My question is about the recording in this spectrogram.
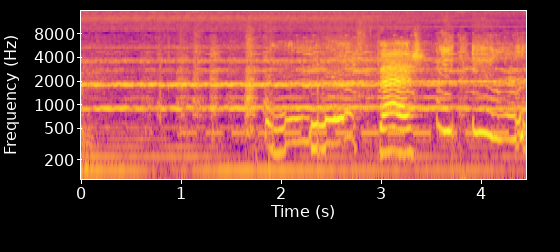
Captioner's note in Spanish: perro lloriqueando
